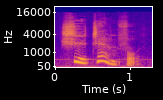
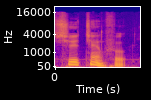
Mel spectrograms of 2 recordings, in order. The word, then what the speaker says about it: 市政府: 市役所は市政府と言います。 – 市政府、はい、発音がいいですよ。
